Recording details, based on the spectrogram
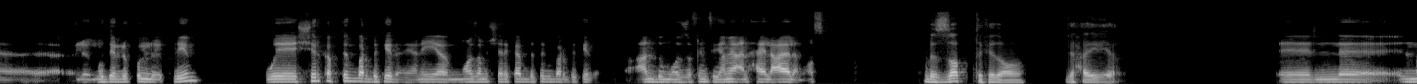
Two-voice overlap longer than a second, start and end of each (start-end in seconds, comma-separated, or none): none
